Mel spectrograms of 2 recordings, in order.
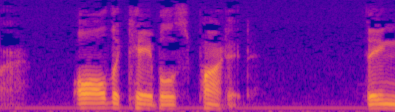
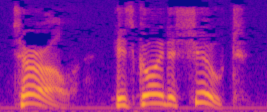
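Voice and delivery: high, urgent shout; shouted warning; 10 semitones higher, 3 dB louder than usual. A narrator's reading. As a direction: shout a desperate warning across a distance. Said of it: "he shouted".

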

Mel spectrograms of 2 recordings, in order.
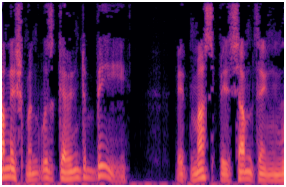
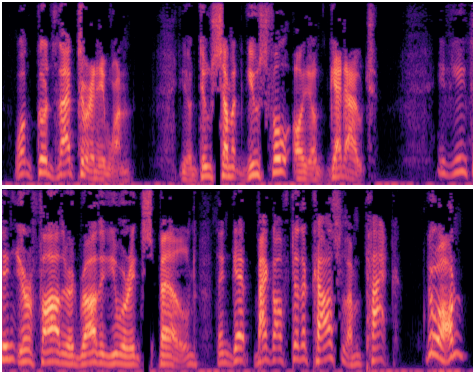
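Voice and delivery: rising louder, higher, fast; angry scolding; 7 semitones higher, 5 dB louder, faster than usual. Acted. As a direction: build to a furious order. Hagrid scolds Malfoy.

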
